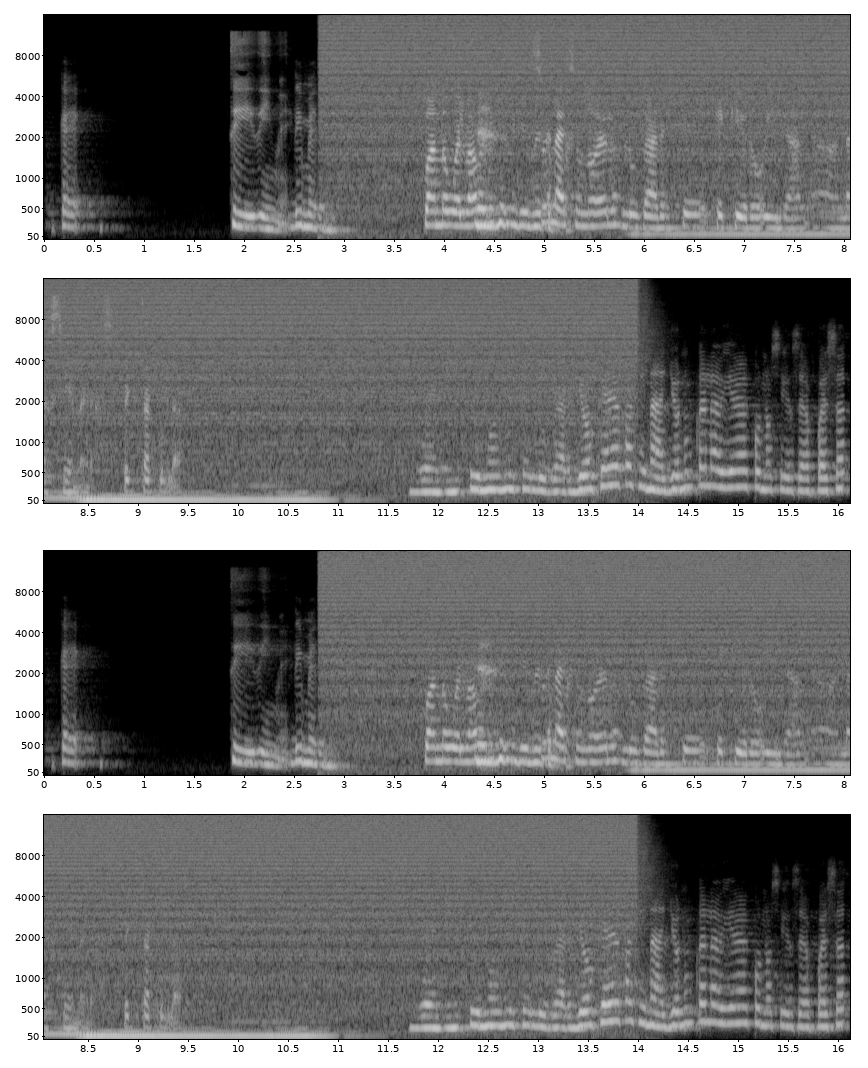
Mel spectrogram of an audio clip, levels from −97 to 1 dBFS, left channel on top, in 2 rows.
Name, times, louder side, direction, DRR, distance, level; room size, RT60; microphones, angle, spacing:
voice 1, 1.9-2.5 3.8-4.5 5.0-9.5, left 3 dB, 55° left, 12 dB, 1.0 m, -29 dB
voice 2, 2.5-3.0 4.3-5.3 11.7-16.1, left 1 dB, 15° left, 6 dB, 1.0 m, -27 dB
sound 1, 2.7-14.0, right 1 dB, 15° right, 4.7 m, -32 dB
sound 2, 5.8-11.2, equal, 35° left, 3.0 m, -30 dB
26.5 x 19.5 x 9.8 m, 0.93 s
head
